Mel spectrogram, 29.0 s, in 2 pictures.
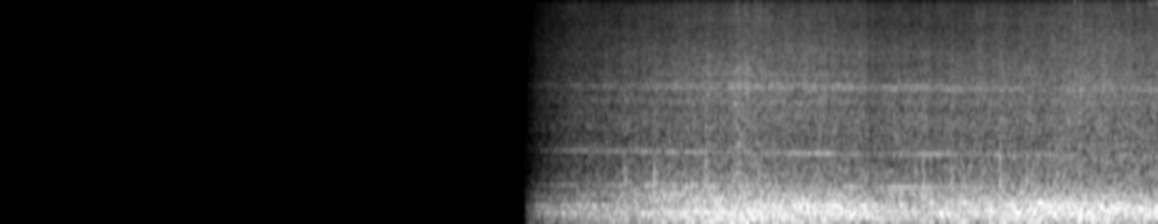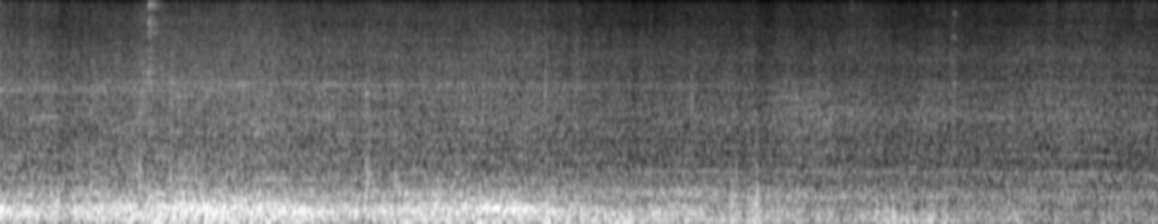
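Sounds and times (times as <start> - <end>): train wheels rumbling on rails: 6.6 - 28.9.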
